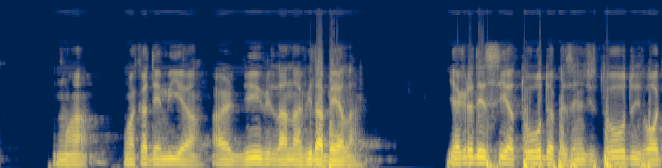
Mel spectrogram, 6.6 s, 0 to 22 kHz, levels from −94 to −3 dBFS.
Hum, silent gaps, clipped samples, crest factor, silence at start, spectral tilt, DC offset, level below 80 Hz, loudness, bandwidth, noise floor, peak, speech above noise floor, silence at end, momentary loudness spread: none; none; under 0.1%; 14 dB; 0.55 s; -8 dB/octave; under 0.1%; -26 dBFS; -13 LUFS; 7.4 kHz; -84 dBFS; 0 dBFS; 72 dB; 0 s; 10 LU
